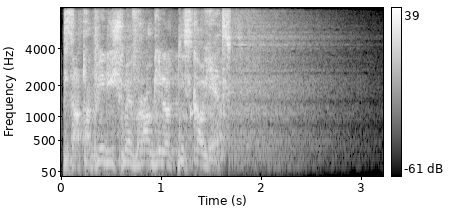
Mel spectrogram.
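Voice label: Speech Destroy Enemy Aircarrier, Polish; World Of Warships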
